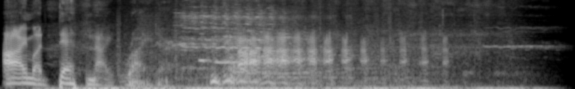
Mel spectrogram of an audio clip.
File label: Death Knight Angry; warcraft3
